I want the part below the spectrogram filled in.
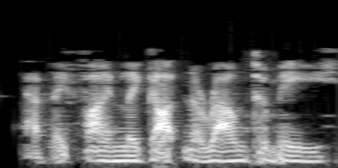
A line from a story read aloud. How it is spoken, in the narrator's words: he whispered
